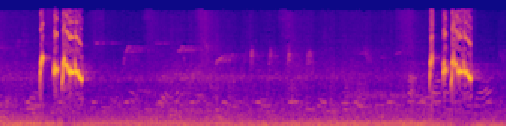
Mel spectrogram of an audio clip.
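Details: Red-whiskered bulbul singing with every note clearly stressed: a short loud phrase of quick, sharply rising then falling whistled notes, repeated after about five seconds of quiet with a low background hum.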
